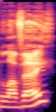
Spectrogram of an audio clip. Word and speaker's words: Laufey: What I did pick was the new song from Laufey. Is that how you pronounce it?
